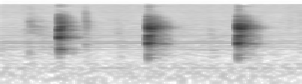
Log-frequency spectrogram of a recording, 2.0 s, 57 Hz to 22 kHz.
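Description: Peterson StroboPlus metronome clicking at 100 beats a minute: three sharp clicks about 0.6 s apart.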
